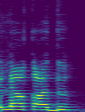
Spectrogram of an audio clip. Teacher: اب دال ساکن ہے، تا مشدد ہے، دال کو ہم نے تا کے اندر ہی مرج کرنا ہے۔ اگر ہم علیحدہ پڑھیں تو دال ساکن ہے، پھر تو دال کے اوپر کلکلا ہونا چاہیے، لقد، تو تا کی تشدید پھر کیسے پڑھیں، کس کو ملائیں، اب اس کے ساتھ دال تو ساکن ہو گیا، تو اس لیے دال مرج ہو جاتا ہے، مکس ہو جاتا ہے آگے ہی۔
